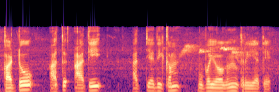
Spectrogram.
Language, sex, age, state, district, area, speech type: Sanskrit, male, 18-30, Andhra Pradesh, Guntur, rural, spontaneous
